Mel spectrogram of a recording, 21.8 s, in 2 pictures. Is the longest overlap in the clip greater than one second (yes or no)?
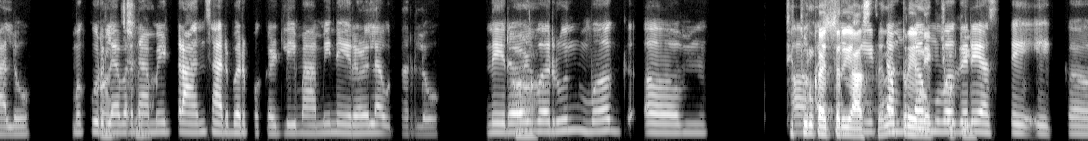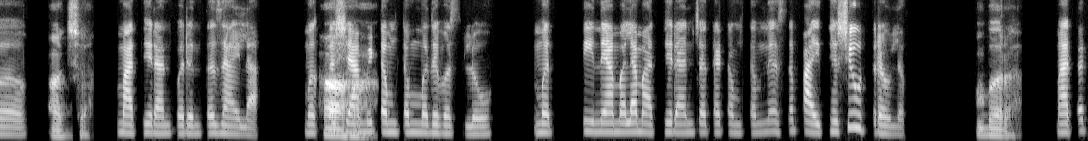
yes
